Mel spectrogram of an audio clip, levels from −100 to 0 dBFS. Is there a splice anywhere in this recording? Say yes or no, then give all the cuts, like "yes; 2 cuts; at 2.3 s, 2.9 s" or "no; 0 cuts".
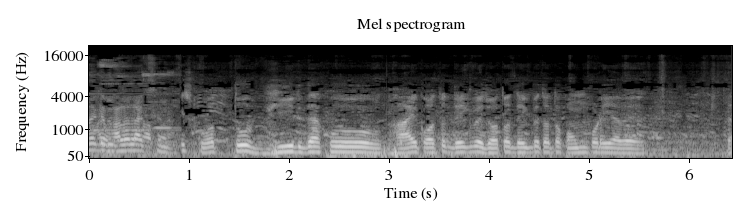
yes; 2 cuts; at 1.0 s, 3.0 s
